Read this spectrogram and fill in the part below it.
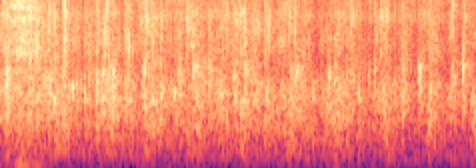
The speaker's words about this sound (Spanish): Vamos a darle un aplauso al Señor, aleluya.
